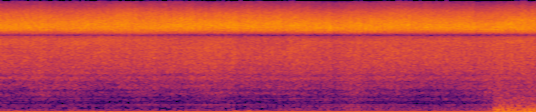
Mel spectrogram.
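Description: Pressure-washer jet spraying water onto a flat roof surface, a steady hiss, as it blasts loose debris and dust off a ponded area.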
